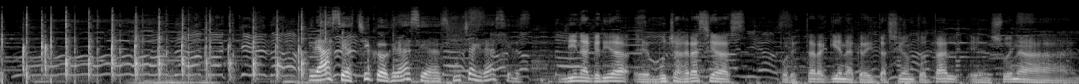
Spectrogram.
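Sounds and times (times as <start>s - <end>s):
audience applause: 0.0s - 4.0s
speech: 3.1s - 10.7s.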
